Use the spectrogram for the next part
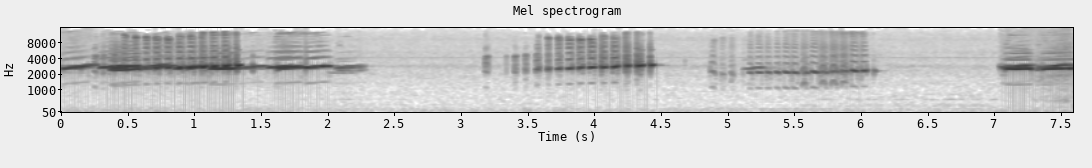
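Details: A male spring peeper (Pseudacris crucifer) gives its alternate call, a high, fluttering trill in bursts of one to two seconds, at night at a Connecticut vernal pool in spring 2009, competing with another male for a mate-attracting spot on a log.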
